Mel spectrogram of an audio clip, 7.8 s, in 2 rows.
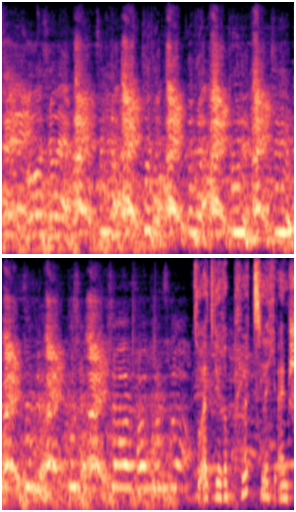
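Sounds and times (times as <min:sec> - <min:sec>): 
group of men chanting a host club champagne call: 0:00.0 - 0:06.4
speech: 0:01.7 - 0:07.7.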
